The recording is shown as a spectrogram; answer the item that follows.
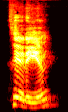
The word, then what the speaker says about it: Titian: His name is spelled T-I-T-I-A-N.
